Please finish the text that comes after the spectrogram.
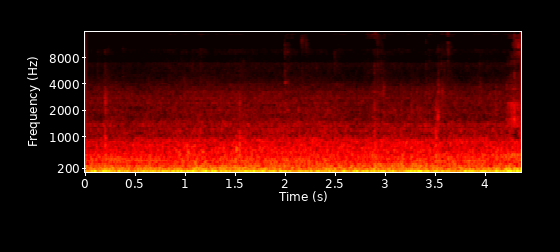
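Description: A car driving along an unfinished concrete road under construction, heard from inside as a steady low rumble of tyres and engine, continuous and fairly loud throughout.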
